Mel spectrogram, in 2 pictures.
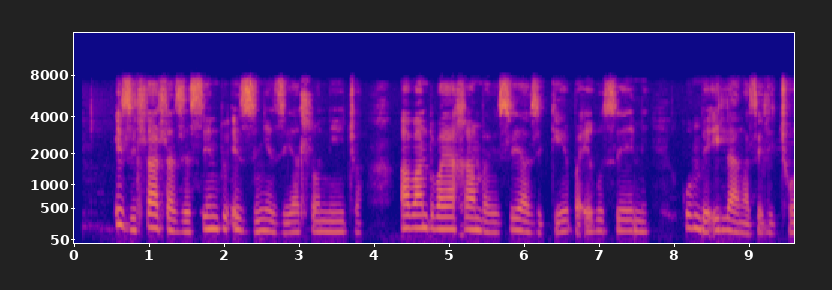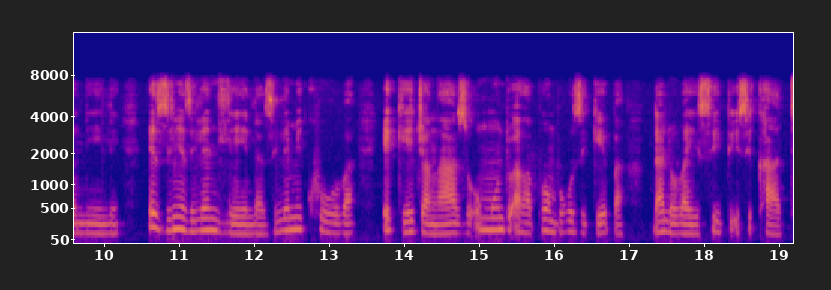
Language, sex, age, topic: North Ndebele, female, 25-35, health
